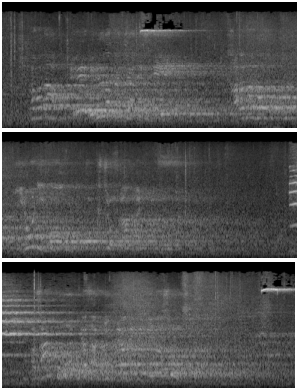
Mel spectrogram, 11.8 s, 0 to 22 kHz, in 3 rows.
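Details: Beluga during a public training session at Port of Nagoya Public Aquarium, 18 July 2016, 13:30 show: sustained, flat, harmonic squealing tones that stop and start, with a person talking throughout in a large, echoing hall.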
